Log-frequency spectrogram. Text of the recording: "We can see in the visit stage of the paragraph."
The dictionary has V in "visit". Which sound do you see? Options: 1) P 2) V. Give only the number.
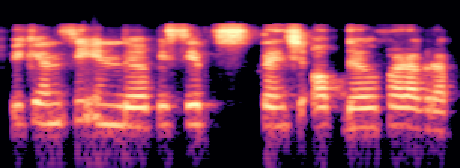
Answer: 1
